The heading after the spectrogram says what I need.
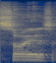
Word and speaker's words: Soyuz: It's Soyuz. At first I thought it was Soyuz, but then I looked up the pronunciation. It's Soyuz. I'm just hoping I'm saying it right.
